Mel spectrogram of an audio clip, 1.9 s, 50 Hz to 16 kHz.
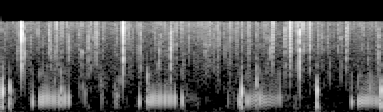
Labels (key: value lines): label: biophony, stridulation
recorder: SoundTrap 600 or HydroMoth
